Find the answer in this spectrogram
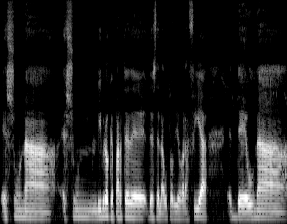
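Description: A man is speaking. The sound is dry with no echo, and the background is quiet. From Spain, Zaragoza; Spain. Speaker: novelist; interviewee. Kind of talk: interview monologue about his books. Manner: halting, many repetitions and fillers. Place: garden. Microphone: lapel.

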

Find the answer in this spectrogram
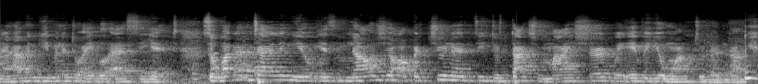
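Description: Light background noise and audible room echo surround this recording. A man speaks at a moderate pace. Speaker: presenter. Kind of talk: stage sales demonstration. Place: stage.

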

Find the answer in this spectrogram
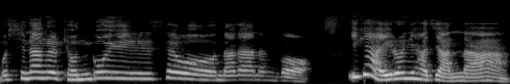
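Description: Very slow speech with very wide pitch swings over a quiet background. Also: woman. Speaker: study group participant. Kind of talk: casual discussion. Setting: video call. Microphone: video call.

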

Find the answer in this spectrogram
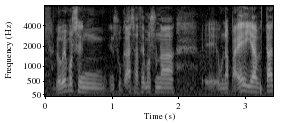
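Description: The voice has a bright, sharp tone. The sound is dry, with no echo. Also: man. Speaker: fan group member; interview guest. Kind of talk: interview. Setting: outdoors. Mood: relaxed, anecdotal storytelling. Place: street. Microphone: handheld.

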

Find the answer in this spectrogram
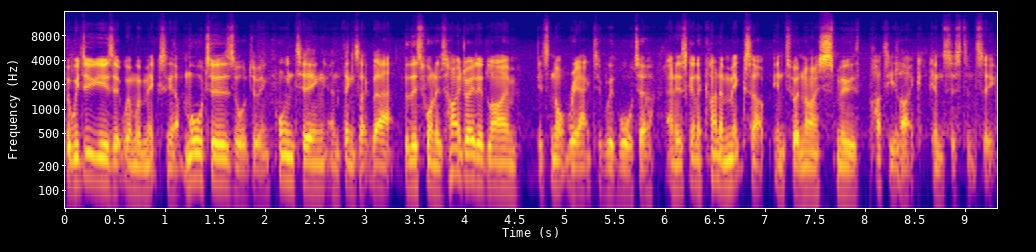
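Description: With hardly any pauses, a man talks at a very fast pace in a fairly low pitch, the sound dry with no echo. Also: ordinary pitch variation. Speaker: home renovator vlogger. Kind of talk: tutorial. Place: garden. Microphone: phone near.

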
